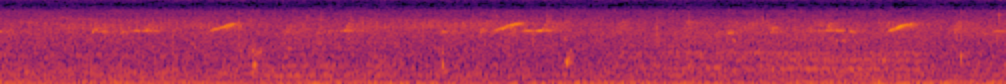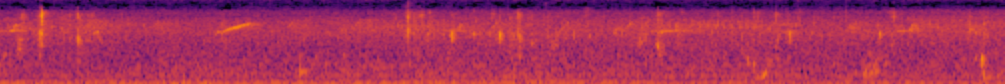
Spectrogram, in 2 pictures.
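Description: Small bird peeping: short, high, rising chirps, a few every couple of seconds, over a steady low rumble.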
